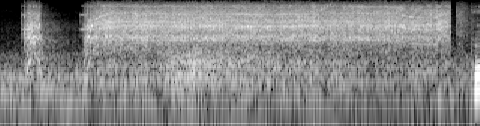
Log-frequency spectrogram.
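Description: Cordless DeWalt drill with a larger bit: a short blip, then about three seconds of steady running as it bores into the end of a wooden board, widening the screw hole so the screw's shank will fit. It cuts off just before the end.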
